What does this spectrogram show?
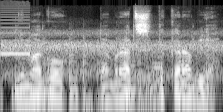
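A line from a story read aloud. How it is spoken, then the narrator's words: Sleepy mumbling. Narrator (Russian): бормотал Реддл в полусне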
